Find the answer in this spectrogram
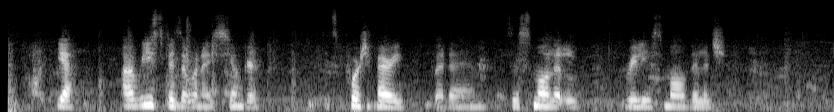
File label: Irish English Ferry Uni Student F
